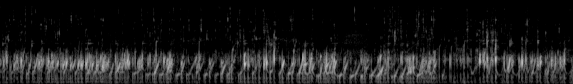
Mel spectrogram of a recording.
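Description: Water bubbling steadily at a rolling boil as peas cook in a pot early in the morning, with a dense stream of small pops and gurgles, fairly quiet and continuous throughout with no voices.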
